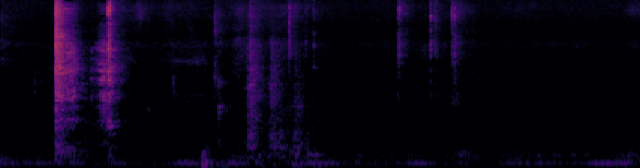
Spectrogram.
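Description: Light clicks of a thin brass rod and small steel jeweler's pliers being handled on a tabletop: two sharp clicks close together in the first second, then a few faint ticks, otherwise near silence.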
